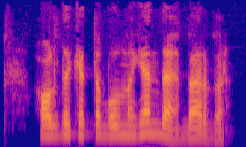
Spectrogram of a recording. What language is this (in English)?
Uzbek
